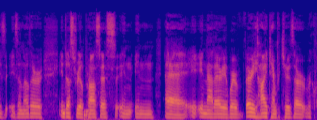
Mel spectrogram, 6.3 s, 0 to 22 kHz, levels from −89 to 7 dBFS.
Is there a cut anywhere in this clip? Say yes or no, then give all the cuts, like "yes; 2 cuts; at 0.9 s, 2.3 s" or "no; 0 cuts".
yes; 1 cut; at 3.2 s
